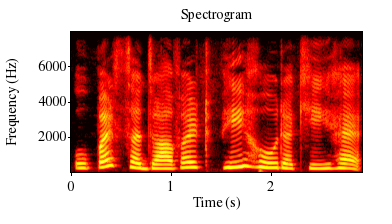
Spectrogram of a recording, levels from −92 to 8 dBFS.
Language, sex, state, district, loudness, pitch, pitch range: Hindi, female, Rajasthan, Jaipur, -17 LUFS, 260 Hz, 235-295 Hz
